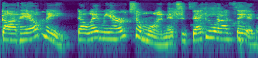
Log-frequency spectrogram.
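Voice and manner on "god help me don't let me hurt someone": high, loud scream. Speaker retells the car skidding on ice, retelling a scream. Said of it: "I just screamed out loud".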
